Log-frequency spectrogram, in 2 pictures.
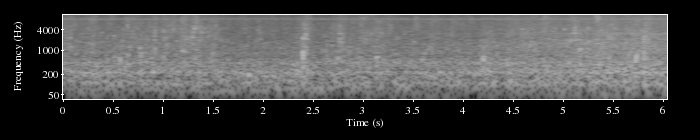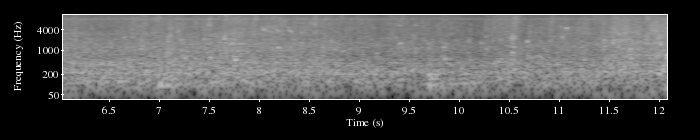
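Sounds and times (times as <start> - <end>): water splashing against rocks: 0.0 - 12.0.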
